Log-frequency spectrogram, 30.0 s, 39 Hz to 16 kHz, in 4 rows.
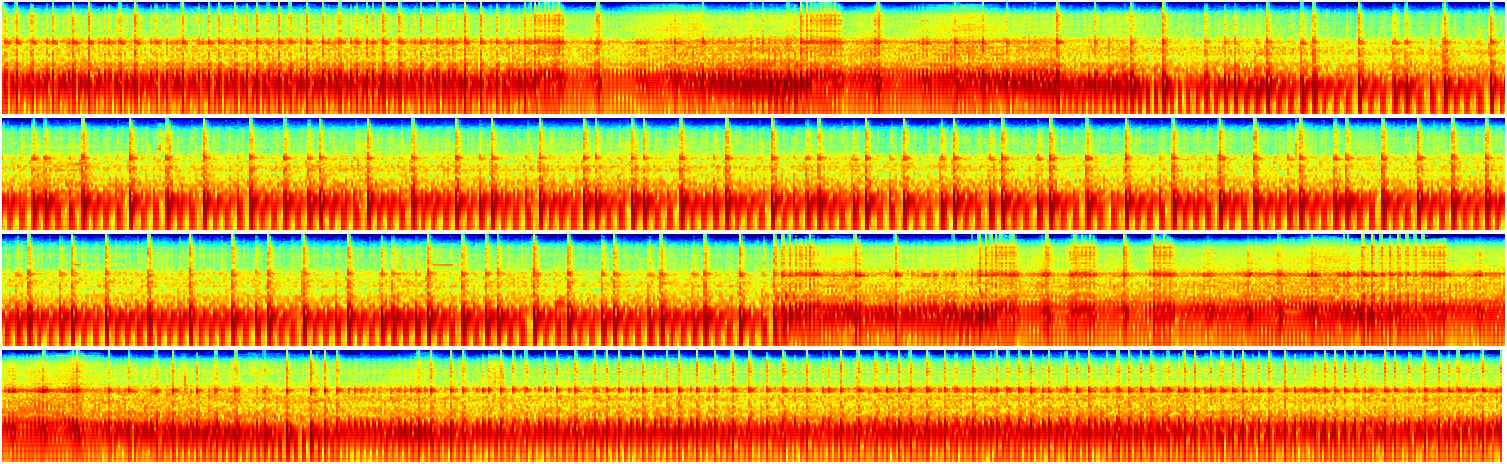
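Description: Yamaha RX100's 98 cc air-cooled two-stroke single-cylinder engine running, with quick rises and drops in revs a few times near the start and again about two-thirds through, and a steady, evenly pulsing run in between.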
